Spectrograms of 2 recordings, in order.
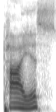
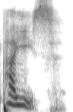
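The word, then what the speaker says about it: País: So pa- pious. You say pious? – I say pais.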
